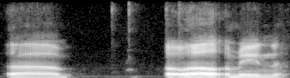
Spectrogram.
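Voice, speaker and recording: Co-host, male, lowish voice, relaxed, swears casually, reads chat aloud. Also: takes it slowly. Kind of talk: casual political commentary chat.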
